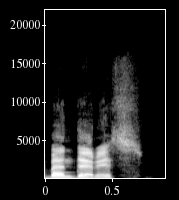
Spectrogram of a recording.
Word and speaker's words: Banderas: Antonio Banderas.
